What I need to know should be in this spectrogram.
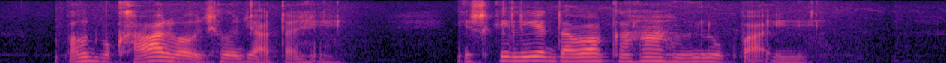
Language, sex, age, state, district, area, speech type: Hindi, female, 60+, Uttar Pradesh, Jaunpur, rural, spontaneous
